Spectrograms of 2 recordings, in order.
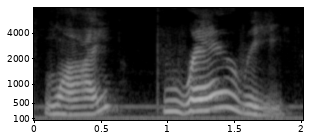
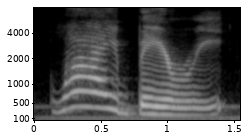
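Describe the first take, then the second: First: "library" drawn out with both r sounds; correct pronunciation. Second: "library" with the first r dropped, lie-berry; childish mispronunciation. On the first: Host teaching children the proper word, "library" said slowly as lie-brair-ee. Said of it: "taught you the correct pronunciation". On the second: Host recalling her little-girl word, "library" said as lie-berry. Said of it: "I pronounced it library". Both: Shown as a demonstration.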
